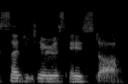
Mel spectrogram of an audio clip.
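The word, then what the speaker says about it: Sagittarius A*: A star and we've we always put the asterisk there and you pronounce that star this is that Sagittarius A star okay so what can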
